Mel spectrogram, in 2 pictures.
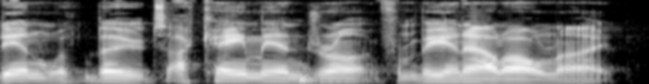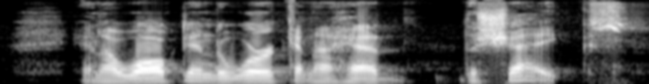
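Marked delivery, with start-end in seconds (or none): none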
